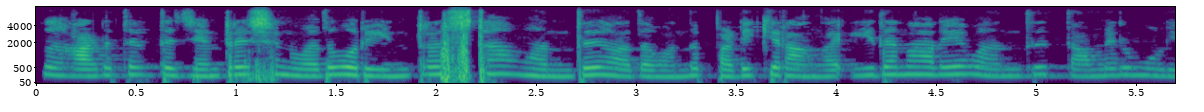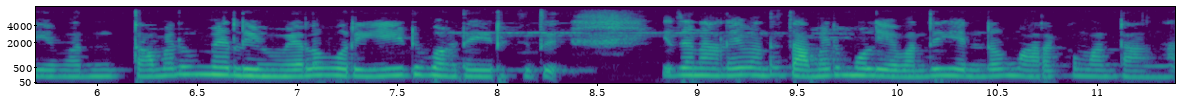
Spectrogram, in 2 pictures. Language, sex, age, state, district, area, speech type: Tamil, female, 18-30, Tamil Nadu, Namakkal, urban, spontaneous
